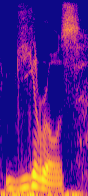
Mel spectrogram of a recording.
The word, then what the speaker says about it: gyro: I was talking about gyros, the food, the wonderful, delicious Greek food. It's pronounced gyro, Jordan. We call these gyros. If you look through it, it's a gyroscope.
